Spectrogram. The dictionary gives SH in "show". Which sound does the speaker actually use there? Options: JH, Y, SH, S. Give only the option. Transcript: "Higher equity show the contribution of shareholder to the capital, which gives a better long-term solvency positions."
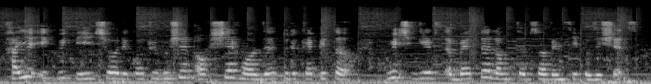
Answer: SH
